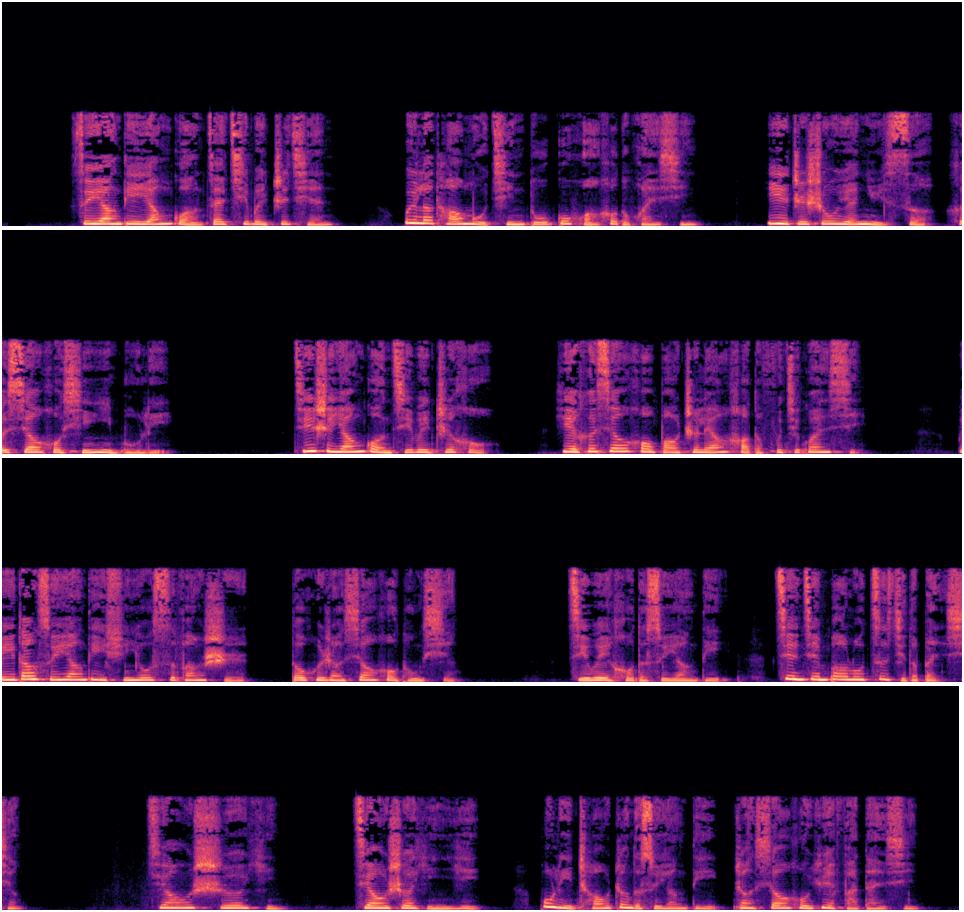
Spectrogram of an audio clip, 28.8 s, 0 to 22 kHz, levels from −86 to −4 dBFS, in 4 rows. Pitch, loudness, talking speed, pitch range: 230 Hz, -18 LUFS, 230 characters per minute, 200-255 Hz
